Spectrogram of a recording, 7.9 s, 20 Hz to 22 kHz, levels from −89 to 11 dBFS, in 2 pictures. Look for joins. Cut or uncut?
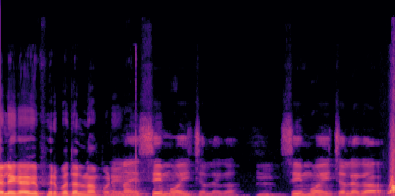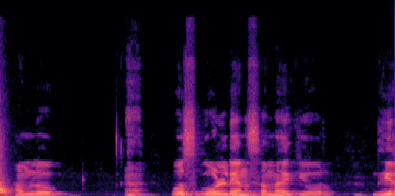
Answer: cut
